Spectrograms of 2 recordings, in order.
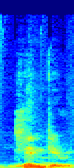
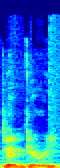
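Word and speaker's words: Glen Garioch: classement on retrouve la distillerie Glenn Gery donc Glenn Geary qui a une prononciation tout à fait particulière puisque le nom s'écrit caryoc c'est une distillerie des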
